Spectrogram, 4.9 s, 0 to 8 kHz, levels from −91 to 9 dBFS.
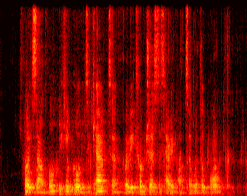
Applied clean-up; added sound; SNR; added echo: neural separator model SepFormer DNS4.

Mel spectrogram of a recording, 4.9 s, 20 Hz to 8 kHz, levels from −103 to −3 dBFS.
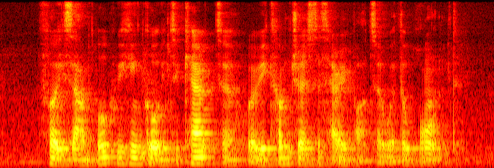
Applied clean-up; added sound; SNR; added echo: none; none; none; none.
